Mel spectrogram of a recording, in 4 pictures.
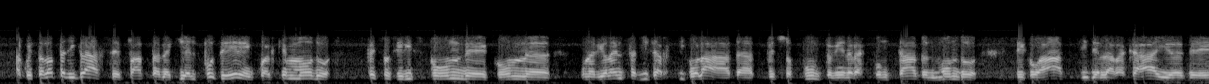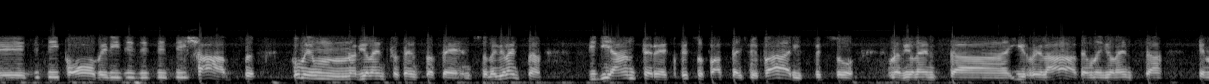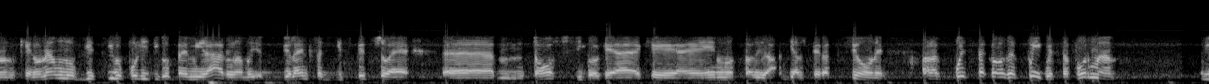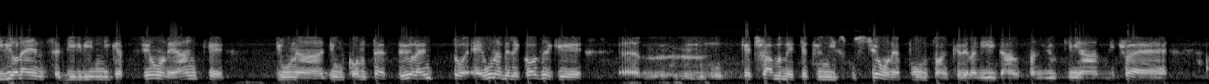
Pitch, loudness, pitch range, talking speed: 120 Hz, -23 LUFS, 110-140 Hz, 150 wpm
